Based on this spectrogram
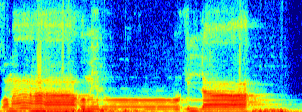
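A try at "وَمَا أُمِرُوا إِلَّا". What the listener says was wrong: টান ঠিক আছে, কিন্তু আলিফের পরিমাণটা আরেকটু লম্বা করতে হবে। আলিফের পরিমাণটা যেন আরেকটু লম্বা হয়।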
